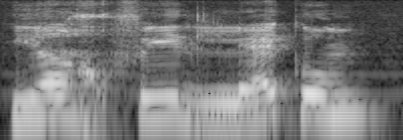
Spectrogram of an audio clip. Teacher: را باریک پڑھیں گے کیونکہ را ساکن سے پیچھے زیر ہے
